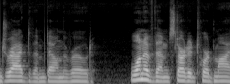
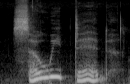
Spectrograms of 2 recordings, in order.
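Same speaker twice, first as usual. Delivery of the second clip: cold, sly, sliding like a snake, pitched up; 5 semitones higher, 3 dB quieter than usual. Reading a story aloud, voicing a snake-like man: sly, cold voice. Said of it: "his voice sly and cold".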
